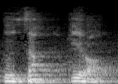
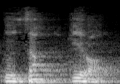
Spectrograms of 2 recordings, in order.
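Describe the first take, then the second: First: The middle consonant is doubled and held. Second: The middle consonant is doubled and held.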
